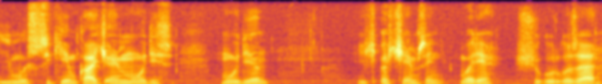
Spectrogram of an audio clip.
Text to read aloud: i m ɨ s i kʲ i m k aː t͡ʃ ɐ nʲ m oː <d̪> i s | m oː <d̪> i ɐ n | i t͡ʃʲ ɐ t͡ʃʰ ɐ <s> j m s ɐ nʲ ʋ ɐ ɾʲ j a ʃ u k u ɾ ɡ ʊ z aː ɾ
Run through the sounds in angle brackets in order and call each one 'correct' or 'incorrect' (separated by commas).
correct, correct, incorrect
